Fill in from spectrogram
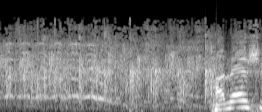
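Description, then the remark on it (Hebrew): A crowd applauds with a dense, steady wash of clapping throughout, and a man's voice rises over it near the end. “בראבו, מאות כפיים.”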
